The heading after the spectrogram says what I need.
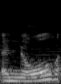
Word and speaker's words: anole: it and I say I think like the general reptile community has accepted a null as the pronunciation so that's just what I go with is no I did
